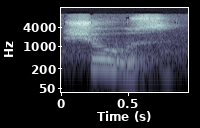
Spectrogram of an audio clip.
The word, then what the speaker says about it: shoes: Por lo tanto, esto no es shoes, es shoes, ¿sí? shoes. Así que la S de shoes se pronuncia así, como season.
